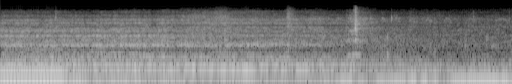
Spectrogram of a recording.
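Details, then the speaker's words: Used hot tub with no water in it, jets on, pump motor running at second speed: a steady low motor hum with an even drone and no knocks or grinding, which tells the owner everything works; normal motor running. "well I can hear the electric motor running that's second speed well that tells me everything"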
